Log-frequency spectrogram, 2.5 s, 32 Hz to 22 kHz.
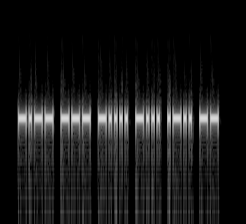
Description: Morse code, heard as a keyed tone, about 44 wpm, 700 Hz. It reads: YO6BLM
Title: DXCC-100 Call Signs - 6 Characters - 45wpm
